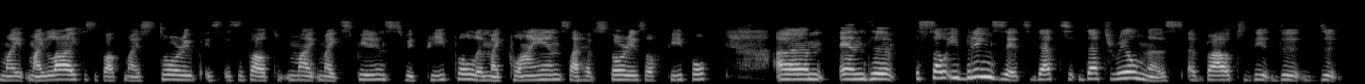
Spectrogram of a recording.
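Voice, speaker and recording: A woman speaks with a Portuguese accent at a fairly high pitch. Her loudness swings widely while her pitch varies in an ordinary way. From Portugal. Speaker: author and healer. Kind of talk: interview. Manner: halting, many repetitions.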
